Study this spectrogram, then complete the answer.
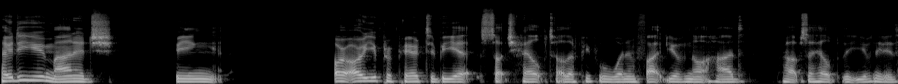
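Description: Delivery is at a moderate pace with fairly even intonation and very even loudness. Long pauses come often. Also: man, medium pitch for a man. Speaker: podcast host. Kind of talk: casual interview.

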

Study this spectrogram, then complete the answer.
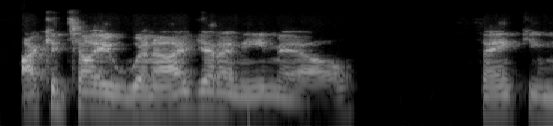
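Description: A man with a fairly low pitch at a fairly slow pace. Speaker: city councillor, former journalist. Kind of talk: casual interview chat. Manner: talkative.

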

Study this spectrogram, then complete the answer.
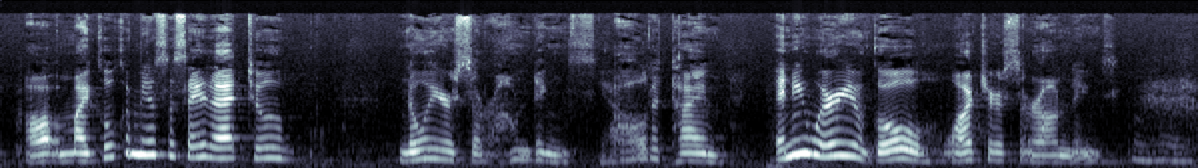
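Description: A woman speaks with a Canadian accent and a dark, mellow tone. Her pitch swings very widely. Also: medium pitch for a woman. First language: Cree. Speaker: Cree elder. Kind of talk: casual chat.

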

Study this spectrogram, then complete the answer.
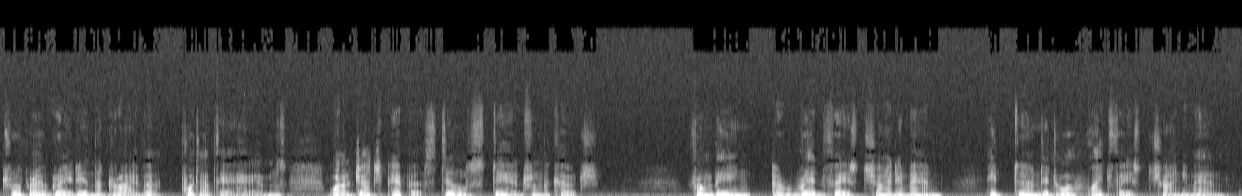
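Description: A man talks at a fairly slow pace, his warm, serious tone dark and mellow. His voice has vocal fry and very wide pitch swings. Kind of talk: children's audiobook reading aloud. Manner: animated, playful storyteller who voices characters with menace and comic flair; warm, wry and slightly mock-serious, with dramatic pacing.

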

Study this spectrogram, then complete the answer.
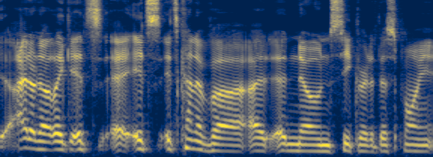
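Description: A man speaks at a moderate pace and a medium pitch. His tone is bright and sharp, with ordinary pitch variation. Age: 30s. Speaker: record producer. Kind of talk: casual chat. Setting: video call.

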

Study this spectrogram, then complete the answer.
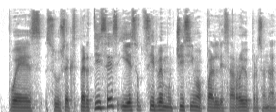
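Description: A man's dark, mellow tone at medium pitch, with ordinary pitch variation and a fairly slow pace. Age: 20s. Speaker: podcast host. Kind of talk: solo monologue. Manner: halting.

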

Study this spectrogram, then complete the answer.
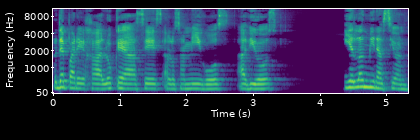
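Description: The woman has an ordinary speaking voice at medium pitch, talking at a fairly slow pace with fairly even intonation. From Mexico, Sonora (Hermosillo). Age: 20s. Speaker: podcaster and speaker. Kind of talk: casual chat.

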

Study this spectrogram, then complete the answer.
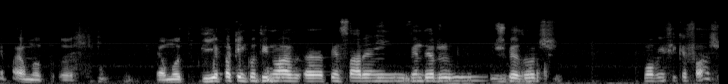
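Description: A man's fairly high voice with a dark, mellow tone, at a moderate pace with long, frequent pauses, in a dry, close sound with no echo. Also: ordinary pitch variation. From Aveiro, Portugal. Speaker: football fan caller. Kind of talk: fan call-in opinion. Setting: video call.

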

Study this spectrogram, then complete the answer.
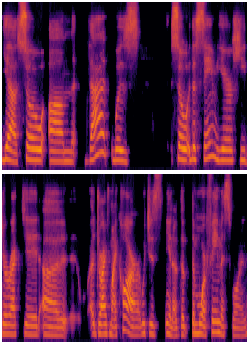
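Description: The recording is very clean, with a silent background. A woman at medium pitch talks at a very slow pace with ordinary pitch variation. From US, Long Island, New York. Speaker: illustrator. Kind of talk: casual interview.

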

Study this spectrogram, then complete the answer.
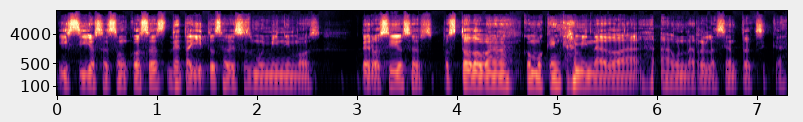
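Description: At a fairly quick pace, a man with a medium pitch speaks in a monotone, flat intonation. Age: 30s. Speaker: podcast guest. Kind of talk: casual chat.

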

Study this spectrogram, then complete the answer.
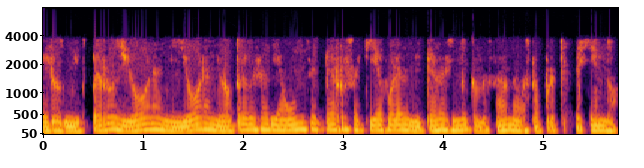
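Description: Speaking at a very fast pace with hardly any pauses, a man holds a medium pitch, fairly even intonation and very even loudness. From Veracruz, Mexico. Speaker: caller. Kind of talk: telling a story by phone. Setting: phone call.

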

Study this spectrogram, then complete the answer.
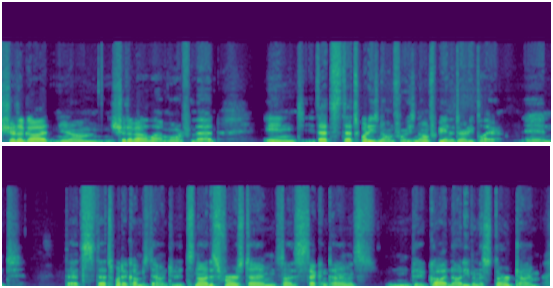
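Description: A man with an American accent speaks in a very deep, low pitch with fairly even intonation. His moderate pace comes through a dry, close sound with no echo. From Boston area, US. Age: 30s. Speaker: sports podcast host. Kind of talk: casual sports talk. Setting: live stream.

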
